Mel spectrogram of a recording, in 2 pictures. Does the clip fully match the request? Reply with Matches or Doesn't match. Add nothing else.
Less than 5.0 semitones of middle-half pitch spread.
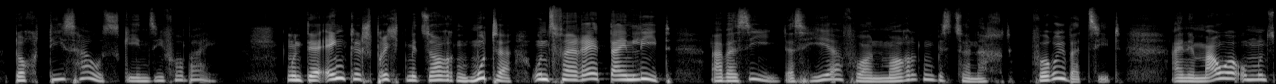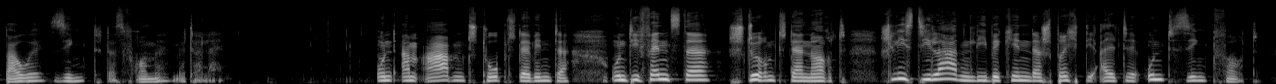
Doesn't match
